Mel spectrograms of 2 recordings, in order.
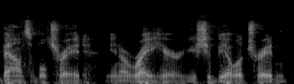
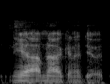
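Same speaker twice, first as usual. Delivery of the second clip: normal talking voice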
